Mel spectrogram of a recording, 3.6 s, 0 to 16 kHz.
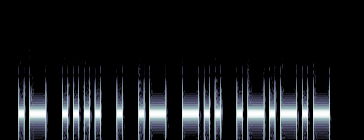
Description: Morse code, heard as a keyed tone, about 22 wpm, 700 Hz. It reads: AHEAD.
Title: Sentences from Top 1100 Words 22wpm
